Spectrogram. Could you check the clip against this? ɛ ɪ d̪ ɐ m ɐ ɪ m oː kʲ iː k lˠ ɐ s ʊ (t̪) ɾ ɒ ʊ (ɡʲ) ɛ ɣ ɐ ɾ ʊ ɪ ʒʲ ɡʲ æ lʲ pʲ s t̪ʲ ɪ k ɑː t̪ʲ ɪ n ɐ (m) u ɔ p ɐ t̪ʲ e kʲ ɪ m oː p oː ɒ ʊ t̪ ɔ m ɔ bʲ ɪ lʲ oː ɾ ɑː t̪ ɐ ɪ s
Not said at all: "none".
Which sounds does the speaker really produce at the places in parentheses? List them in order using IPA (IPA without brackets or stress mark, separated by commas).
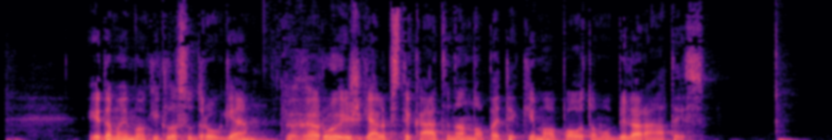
d̪, ɡʲ, n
